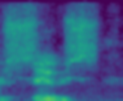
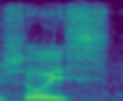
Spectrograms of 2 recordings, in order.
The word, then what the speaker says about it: Seuss: It's correctly pronounced soy. In fact, one of the author's friends wrote a poem about his name that went like this. You're wrong as the deuce and you shouldn't rejoice.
